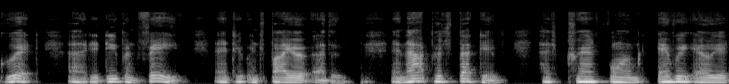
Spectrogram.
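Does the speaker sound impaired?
Yes: profound hearing loss, deaf accent; congenital very severe to profound hearing loss, over 13 years of speech therapy; noticeably different accent.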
